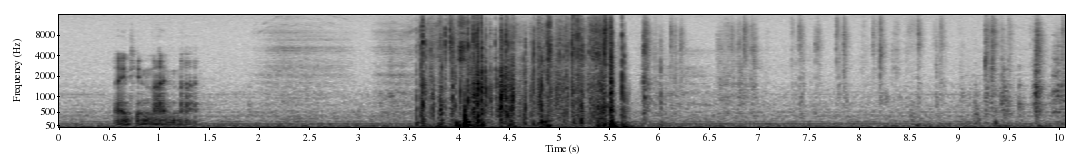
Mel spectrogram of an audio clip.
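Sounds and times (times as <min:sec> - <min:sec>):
plastic packaging crinkling: 0:03.6 - 0:10.0.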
